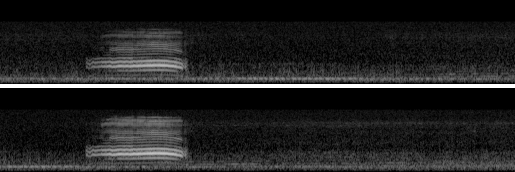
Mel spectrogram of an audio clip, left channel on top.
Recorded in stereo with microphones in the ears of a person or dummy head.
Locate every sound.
0.9 s a cat meowing: 40° right (ahead or behind); by 2.0 s 15° right (ahead or behind)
